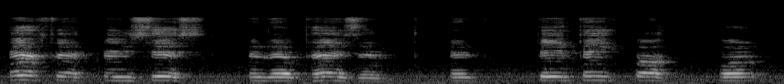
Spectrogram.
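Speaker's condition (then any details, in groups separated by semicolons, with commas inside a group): ALS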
